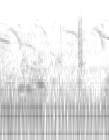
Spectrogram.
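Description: Farm chickens cluck softly in short rising calls over a low steady hum, with one brief sharp burst in the middle of the moment.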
